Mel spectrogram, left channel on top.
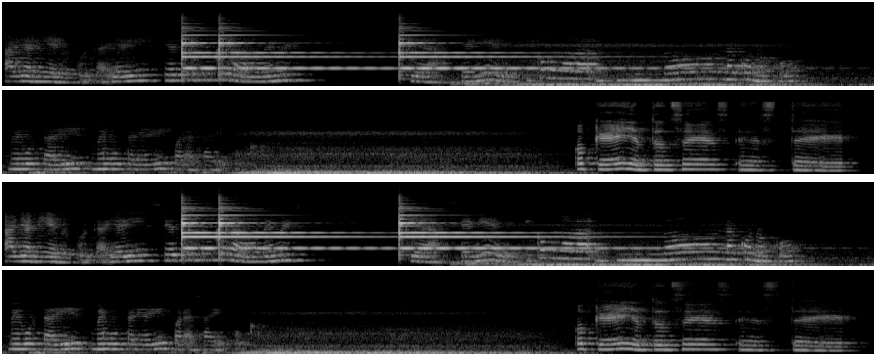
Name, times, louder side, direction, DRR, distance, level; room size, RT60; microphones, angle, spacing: voice 1, 0.0-3.0 4.0-7.9 8.8-11.4, right 2 dB, 65° right, 2 dB, 7.1 m, -36 dB
sound 1, 1.8-6.9, right 4 dB, 20° right, 1.0 m, -25 dB
sound 2, 4.4-9.7 9.9-10.0 10.3-14.6, equal, 50° left, 5.0 m, -37 dB
voice 2, 14.4-17.1, left 1 dB, 20° left, 6 dB, 1.7 m, -34 dB
28.5 x 12.5 x 2.7 m, 0.39 s
head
